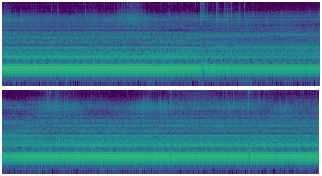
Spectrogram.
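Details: Sink: steady pure buzzing tone with a clear overtone over constant running water, seemingly caused by the water stream; owner suspects a viscoelastic effect rather than resonance, not confirmed.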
